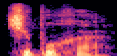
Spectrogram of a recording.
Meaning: 1. nonsense, rubbish 2. trifle
- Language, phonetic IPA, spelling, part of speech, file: Russian, [t͡ɕɪpʊˈxa], чепуха, noun, Ru-чепуха.ogg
